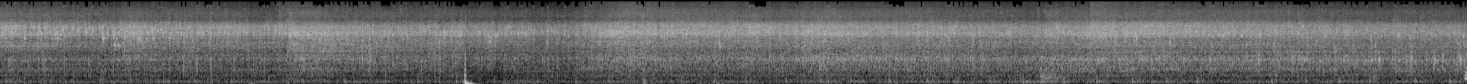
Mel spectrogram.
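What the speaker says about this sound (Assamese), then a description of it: "মাছ ফ্ৰাই কৰিব দিলে গেছৰ ফ্লেমটো হাই ফ্লেমত দি দিব, তেতিয়া মাছখিনি লাগি নধৰিব" Fish fries in hot oil over a high gas flame for an Assamese fish curry, giving a loud, steady sizzle that continues unbroken for about fifteen seconds. A single soft knock is heard partway through.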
